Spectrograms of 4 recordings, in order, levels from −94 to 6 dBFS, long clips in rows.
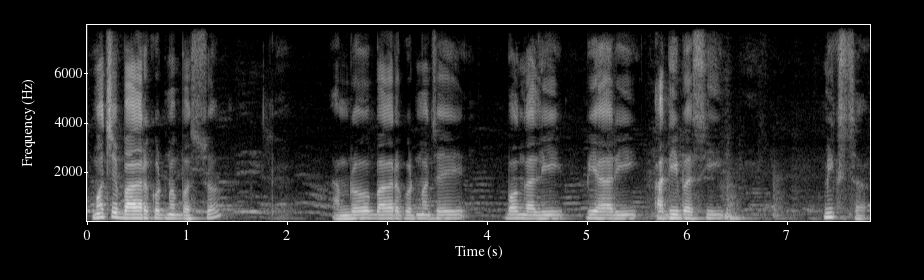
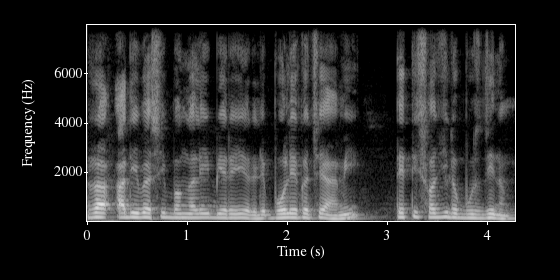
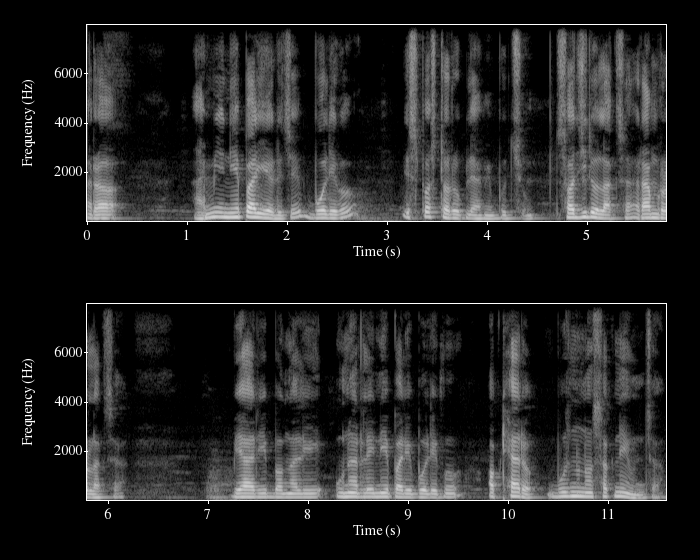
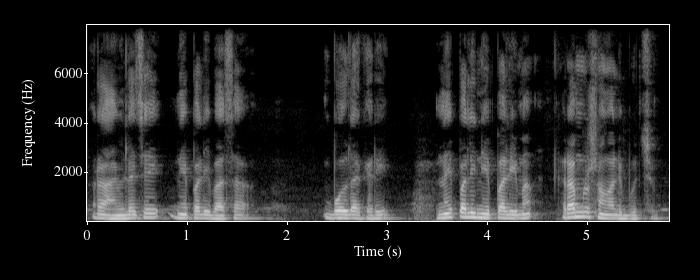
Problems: constant background noise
